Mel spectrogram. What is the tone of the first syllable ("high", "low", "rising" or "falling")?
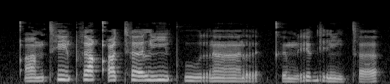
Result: rising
